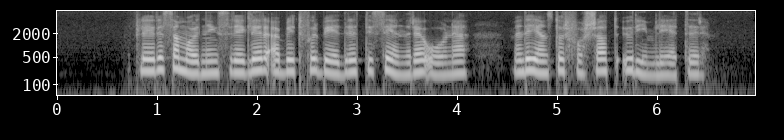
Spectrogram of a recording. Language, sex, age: Norwegian, female, 39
